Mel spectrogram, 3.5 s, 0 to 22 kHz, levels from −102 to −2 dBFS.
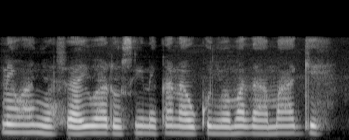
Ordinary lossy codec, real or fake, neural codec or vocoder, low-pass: none; real; none; 7.2 kHz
